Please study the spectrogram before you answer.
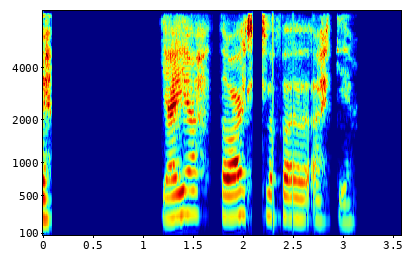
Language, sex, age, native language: Icelandic, female, 18-19, Icelandic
